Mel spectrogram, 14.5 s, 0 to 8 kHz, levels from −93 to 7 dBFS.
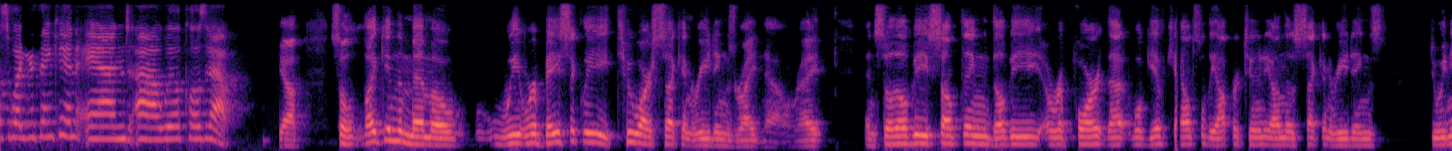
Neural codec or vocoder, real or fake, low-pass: none; real; 7.2 kHz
